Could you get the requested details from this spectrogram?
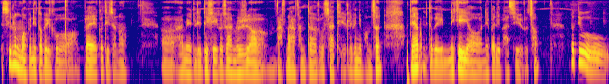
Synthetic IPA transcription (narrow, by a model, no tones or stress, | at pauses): silʌŋmapʌnit̪ʌpãĩkoprajʌkʌt̪id͡zʌnʌ | ɦamiʌɾuled̪ekʰekot͡sʰʌ̃ɦamro | apʰnoapʰʌnt̪ʌɦʌɾusat̪ʰiʌɾulepʌnibʱʌnt͡sʰʌnt̪jãpʌnit̪ʌpãĩkonikʌjʌnepalibʱasiɦʌɾut͡sʰʌ | rʌt̪jo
